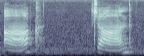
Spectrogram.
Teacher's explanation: अनुनासिक या चंद्रबिंदु, इसका उच्चारण नाक और गले दोनों से होता है, जैसे आंख, चांद आदि।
